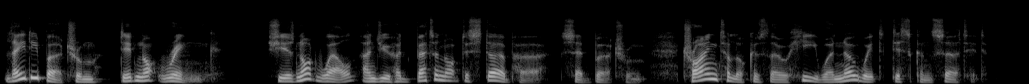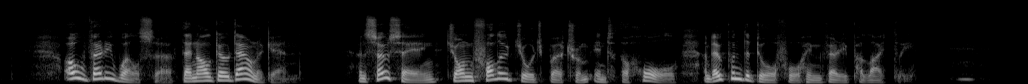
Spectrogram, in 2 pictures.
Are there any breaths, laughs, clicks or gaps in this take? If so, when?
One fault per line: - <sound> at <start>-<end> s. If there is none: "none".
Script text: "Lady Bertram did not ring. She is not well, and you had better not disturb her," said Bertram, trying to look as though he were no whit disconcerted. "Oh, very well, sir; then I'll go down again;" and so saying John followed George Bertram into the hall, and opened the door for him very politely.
- sigh at 19.7-20.3 s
